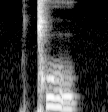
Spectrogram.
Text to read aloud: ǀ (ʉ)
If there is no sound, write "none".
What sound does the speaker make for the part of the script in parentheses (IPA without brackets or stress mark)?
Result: ʊ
